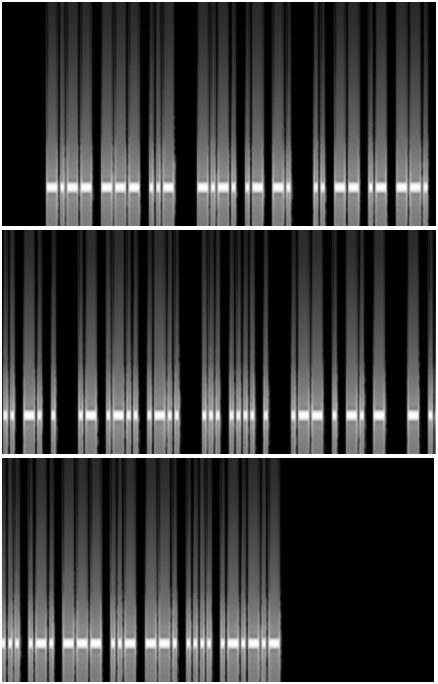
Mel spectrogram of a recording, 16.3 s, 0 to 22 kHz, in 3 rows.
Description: Morse code, heard as a keyed tone, about 28 wpm, 700 Hz. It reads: YOU CAN IMAGINE ALL SHE WENT THROUGH.
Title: Sentences from Top 1400 Words 28wpm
